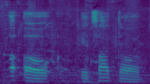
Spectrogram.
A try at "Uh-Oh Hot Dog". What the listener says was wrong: No, it's Uh-Oh Hot Dog, not even it's.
